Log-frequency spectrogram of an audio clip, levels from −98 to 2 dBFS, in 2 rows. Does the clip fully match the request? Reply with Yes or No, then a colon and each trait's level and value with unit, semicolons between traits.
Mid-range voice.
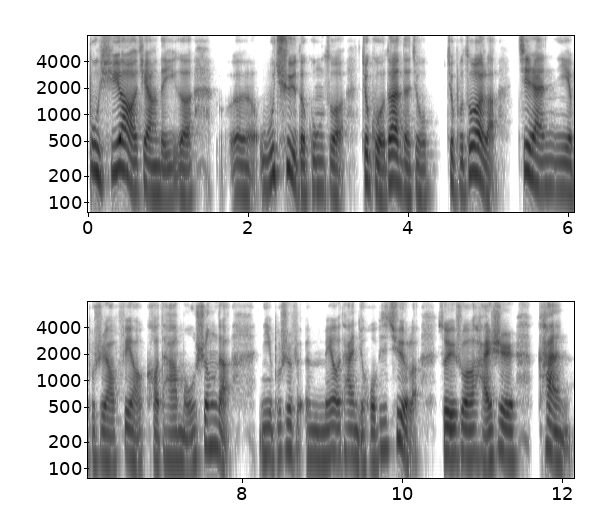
Yes: medium, 145 Hz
